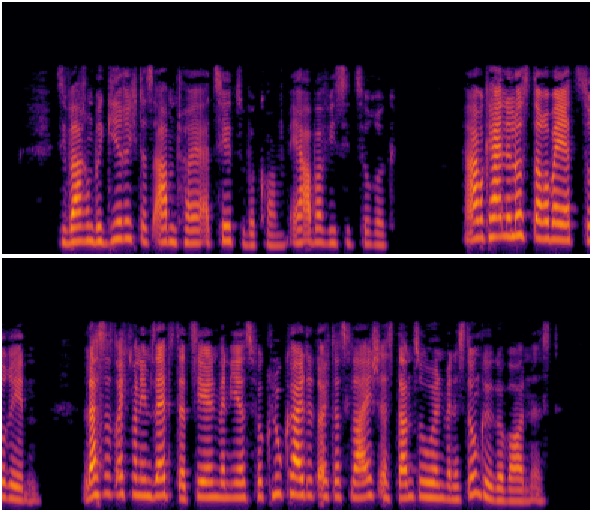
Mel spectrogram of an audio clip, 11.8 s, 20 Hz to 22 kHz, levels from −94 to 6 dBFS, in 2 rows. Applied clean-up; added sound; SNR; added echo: none; none; none; none.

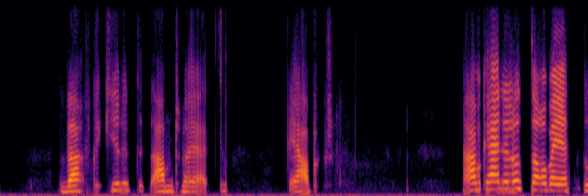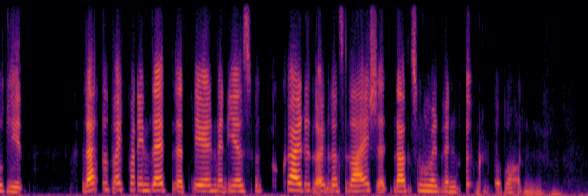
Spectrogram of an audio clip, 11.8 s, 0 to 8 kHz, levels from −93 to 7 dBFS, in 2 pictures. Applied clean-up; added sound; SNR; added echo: neural diffusion model UNIVERSE++.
